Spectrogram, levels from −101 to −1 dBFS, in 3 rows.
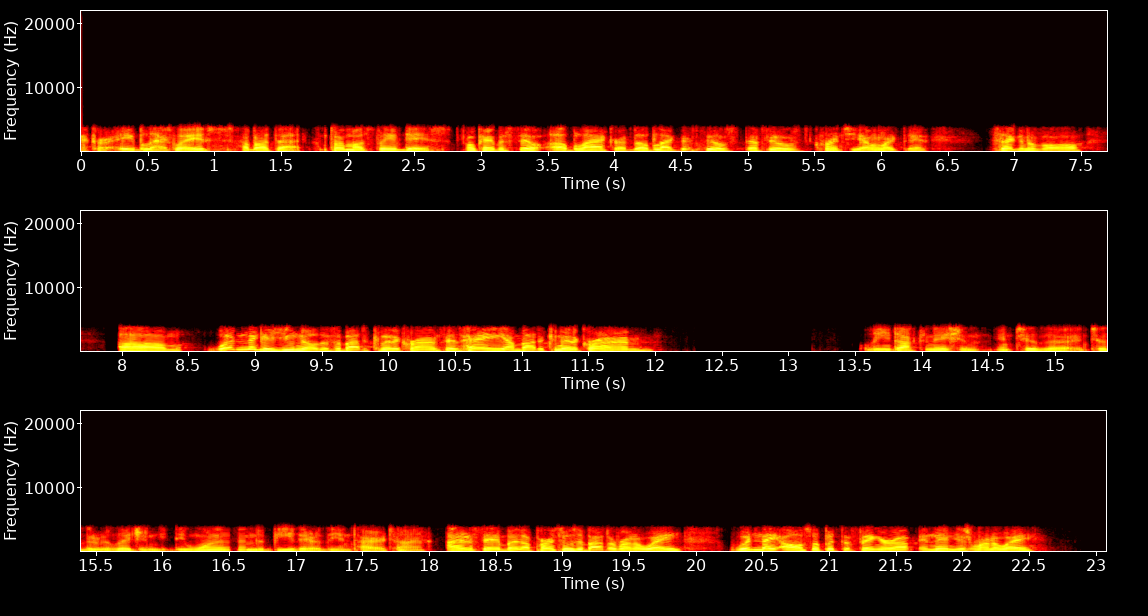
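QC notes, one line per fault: Throughout, iLBC codec: the speech has been squeezed through a narrowband VoIP codec at what sounds like around 15 kbps. The line runs roughly 150 Hz to 3.6 kHz, so there's nothing up top, and the damage is plainly audible. Each 20 ms frame gets its excitation coded on its own, which leaves the voice intelligible but a bit rough and synthetic, like it's been rebuilt rather than passed through.
4.48 to 4.70 s and 16.46 to 16.64 s, lost iLBC frames: two spots where packets went missing, first right after "black or the black" and before "that feels crunchy I", then after "into the religion they" and before "to be there the". About 140 ms is lost in the first, scattered across some 200 ms with the longest run around 70 ms. The second loses about 100 ms across 160 ms, longest run around 40 ms. The decoder fills each hole by repeating the last pitch cycle with noise mixed in, so you get short held, buzzy vowel smears. 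Since frames stand alone, the voice snaps back almost immediately after.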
